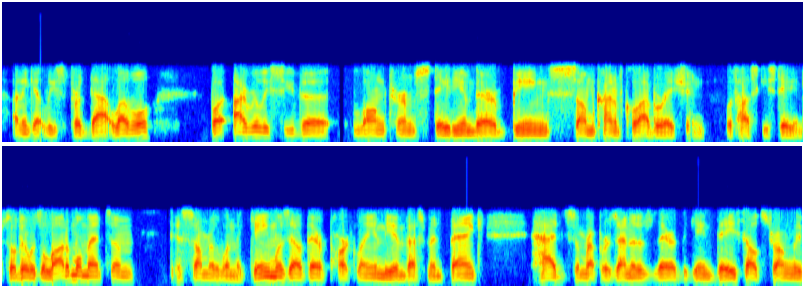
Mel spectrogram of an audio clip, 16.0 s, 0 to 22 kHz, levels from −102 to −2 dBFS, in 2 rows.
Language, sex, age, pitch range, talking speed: English, male, 30-49, 85-120 Hz, 200 wpm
